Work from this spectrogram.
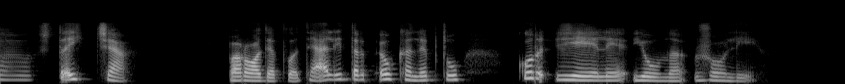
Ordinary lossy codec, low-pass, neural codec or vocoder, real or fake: MP3, 48 kbps; 7.2 kHz; codec, 16 kHz, about 1 kbps, DyCAST, with the encoder's durations; fake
